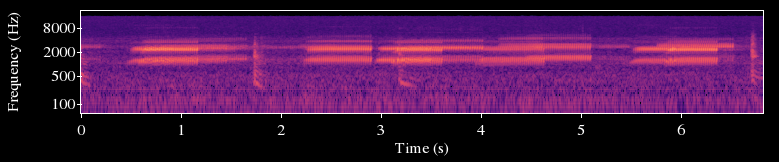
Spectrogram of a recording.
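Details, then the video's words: Several tree frogs chirping at night after a warm rainy summer day, long harmonic trilled notes overlapping at two pitches, nearly continuous with short pauses and a few sharp clicks. "Tree Frog Chorus After A Warm Rainy Day"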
